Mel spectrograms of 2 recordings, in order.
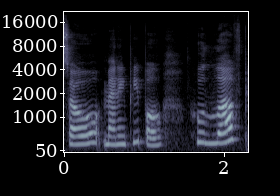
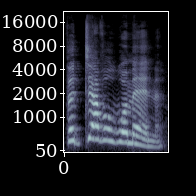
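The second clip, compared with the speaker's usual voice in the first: loud, higher accusing yell; brand her before the crowd; loud mob accusation; shouted accusation; 5 semitones higher, 10 dB louder than usual. Acted.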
